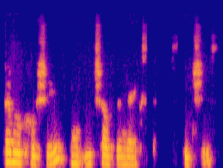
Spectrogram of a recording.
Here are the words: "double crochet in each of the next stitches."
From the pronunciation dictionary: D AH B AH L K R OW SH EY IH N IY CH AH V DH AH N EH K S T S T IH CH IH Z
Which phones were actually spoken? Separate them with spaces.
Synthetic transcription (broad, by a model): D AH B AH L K OW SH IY IH N IY CH AH V DH AH N EH K S T S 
